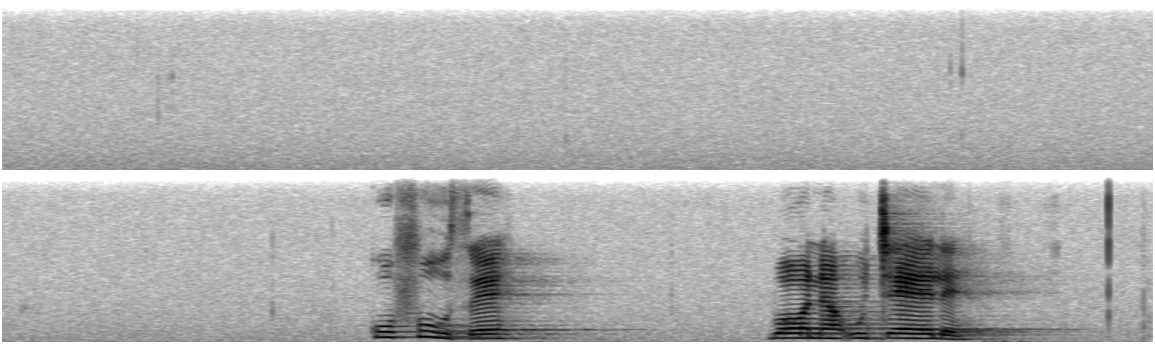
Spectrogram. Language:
South Ndebele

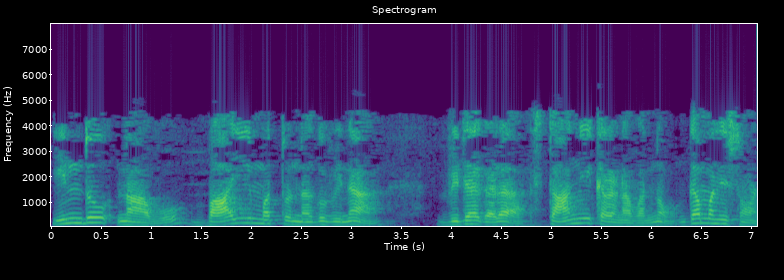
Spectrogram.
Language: Kannada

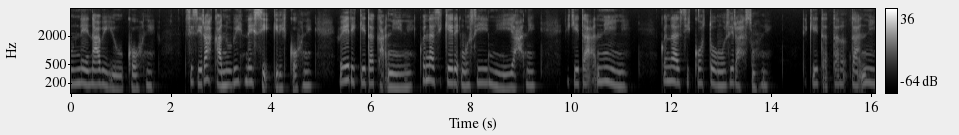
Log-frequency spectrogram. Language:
San Martín Itunyoso Triqui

